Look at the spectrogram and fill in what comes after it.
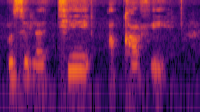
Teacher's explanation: The tone rises on the first part of the question and falls on the last part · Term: Alternative questions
